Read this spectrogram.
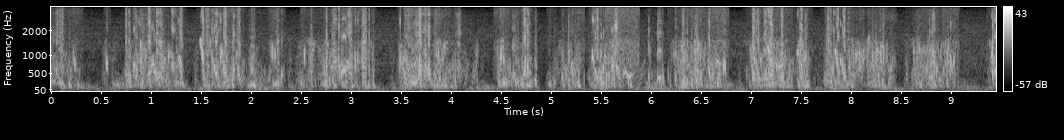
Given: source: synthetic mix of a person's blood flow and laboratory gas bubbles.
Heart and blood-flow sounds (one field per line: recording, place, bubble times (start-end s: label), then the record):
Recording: Doppler ultrasound of blood flow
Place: precordium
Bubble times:
0.00-0.33 s: bubbles
0.52-0.60 s: bubbles
0.71-1.38 s: bubbles
1.45-2.35 s: bubbles
2.48-3.27 s: bubbles
3.46-4.17 s: bubbles
4.42-4.90 s: bubbles
4.95-5.88 s: bubbles
5.92-6.78 s: bubbles
6.92-7.62 s: bubbles
7.70-8.47 s: bubbles
8.54-9.08 s: bubbles
9.35-9.46 s: bubbles
From the record:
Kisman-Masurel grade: 444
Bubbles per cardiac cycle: continuous sound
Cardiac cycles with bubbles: 100%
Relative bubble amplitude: maximal (0.775 to 0.999)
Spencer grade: 4 (maximum detectable bubble signal sounding continuously throughout systole and diastole of every cardiac period, and overriding the amplitude of the normal cardiac signals)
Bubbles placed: anywhere in the cardiac cycle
